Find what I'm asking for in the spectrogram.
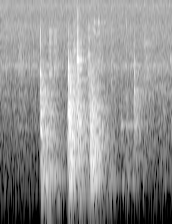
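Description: Hammer driving nails into the wooden layers of a homemade bat house, three sharp knocks in quick succession followed by a faint fourth tap, fairly close and alone.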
